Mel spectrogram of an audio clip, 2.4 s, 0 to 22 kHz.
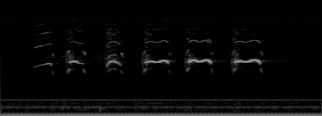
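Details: Osprey at the Charlo nest, 31 July 2023, during delivery of a lake whitefish: six whistled chirps that lengthen and grow louder, a slurred high note trailing, over a constant low hum.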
